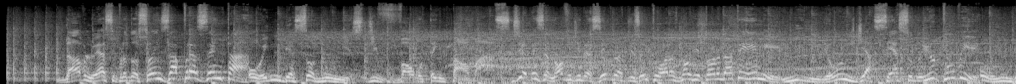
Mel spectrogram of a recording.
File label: spot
